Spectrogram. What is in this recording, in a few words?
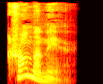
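"chromomere", British English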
